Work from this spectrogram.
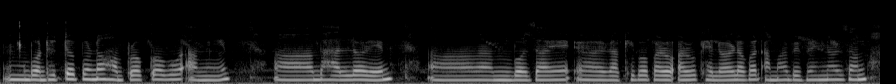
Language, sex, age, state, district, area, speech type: Assamese, female, 18-30, Assam, Dibrugarh, rural, spontaneous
